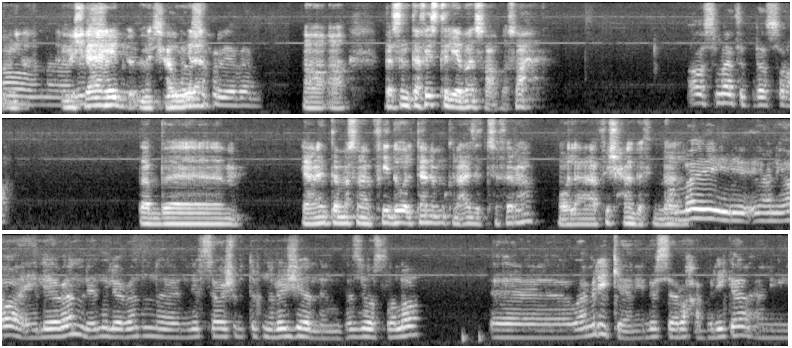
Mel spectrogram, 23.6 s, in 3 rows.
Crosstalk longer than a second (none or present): present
